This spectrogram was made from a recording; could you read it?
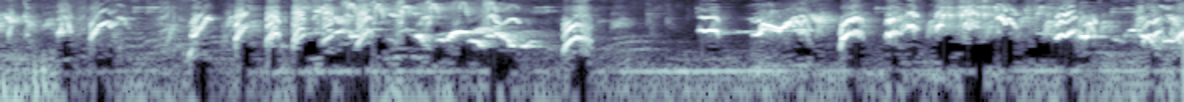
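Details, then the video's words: Young black-and-yellow oriole learning to sing, a rambling run of rapid slurred notes, sweeping up and down between mid and high pitch, broken by a short pause near the middle, with a faint low steady hum beneath. "KEPODANG HUTANG muda||belajar ngoceh"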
